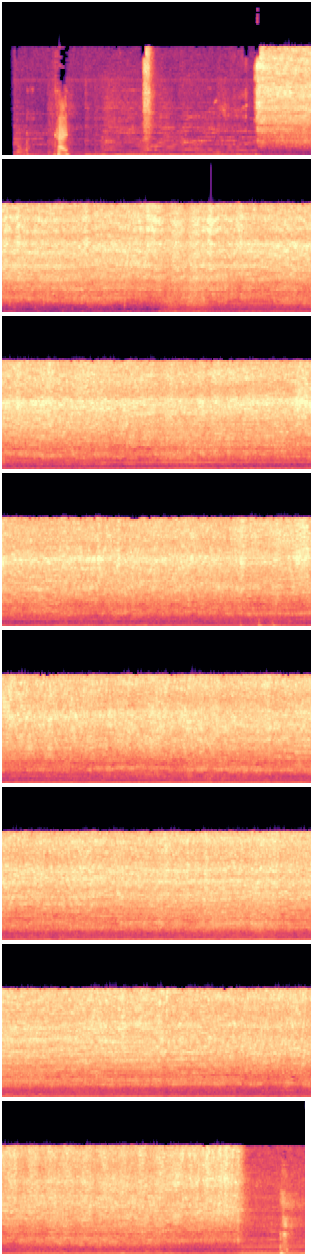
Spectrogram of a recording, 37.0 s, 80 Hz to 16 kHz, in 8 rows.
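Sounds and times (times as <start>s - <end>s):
air compressor hissing: 3.8s - 36.9s
low motor hum: 36.0s - 36.9s.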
